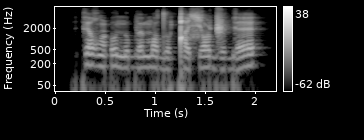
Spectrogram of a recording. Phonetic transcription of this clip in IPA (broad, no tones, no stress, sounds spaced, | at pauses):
k ɛ ʁʷ œ̃ ʔ o n o b œ m ɔ d o ǃ a ɕ ɔ ɖ͡ʐ ø ɡ ɛ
